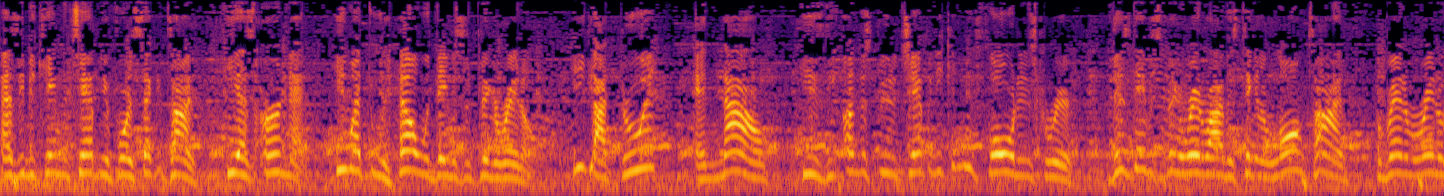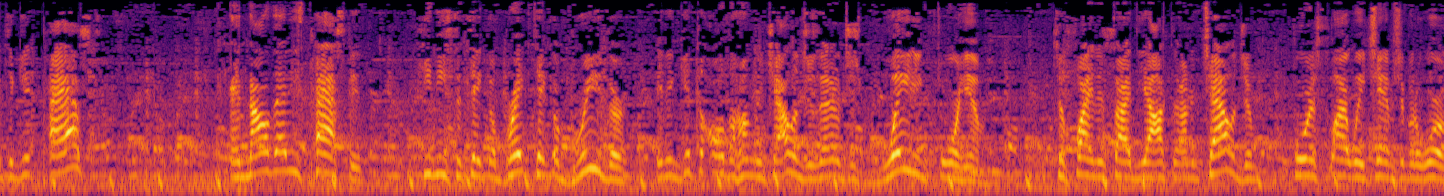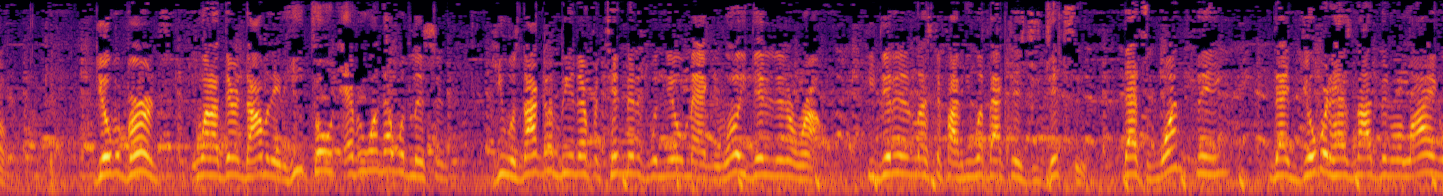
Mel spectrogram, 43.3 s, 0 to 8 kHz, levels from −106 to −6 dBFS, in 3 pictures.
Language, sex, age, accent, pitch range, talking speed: English, male, 40-59, American, 195-245 Hz, 210 wpm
